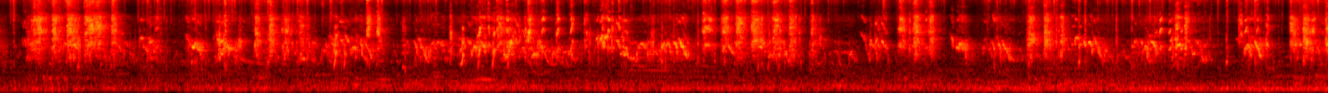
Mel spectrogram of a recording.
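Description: Budgerigars chatter in a dense stream of high, scratchy warbles and sharp squawks while squabbling over food.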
